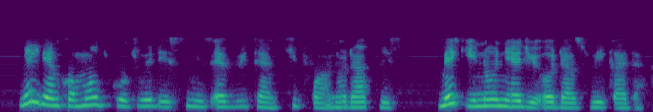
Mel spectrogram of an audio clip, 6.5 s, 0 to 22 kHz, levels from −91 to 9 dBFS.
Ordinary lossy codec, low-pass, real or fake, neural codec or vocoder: none; 5.4 kHz; fake; vocoder, 22.05 kHz, 80 mel bands, HiFi-GAN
